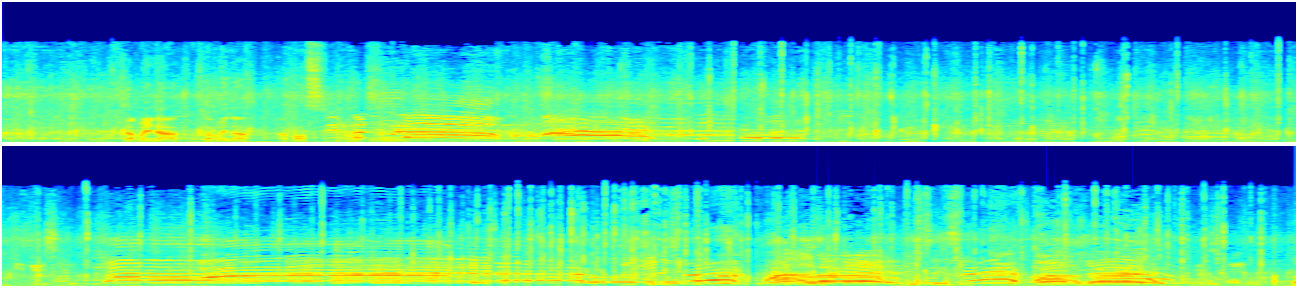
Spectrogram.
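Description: Men and women in the crowd shout and cheer loudly nearby.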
